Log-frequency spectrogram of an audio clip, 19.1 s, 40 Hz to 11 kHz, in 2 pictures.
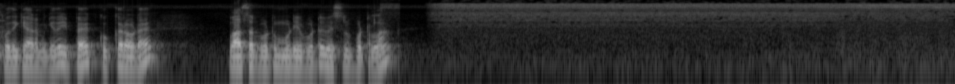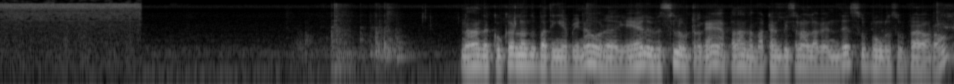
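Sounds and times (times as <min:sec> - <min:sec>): pressure cooker whistle hissing: 0:04.3 - 0:11.0.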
